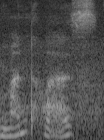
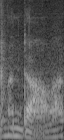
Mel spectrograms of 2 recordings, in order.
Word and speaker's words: mandala: So mandalas, and some people say mandala, but the actual pronouncing dictionary says mandala, so I'm going to call them by that name.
